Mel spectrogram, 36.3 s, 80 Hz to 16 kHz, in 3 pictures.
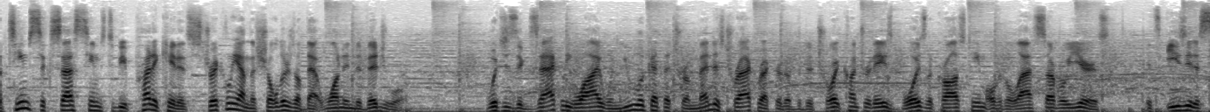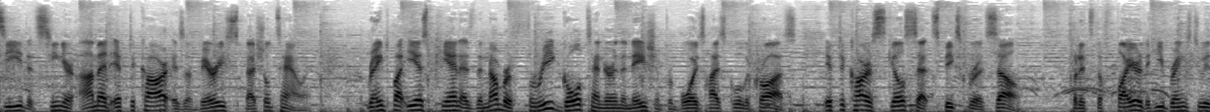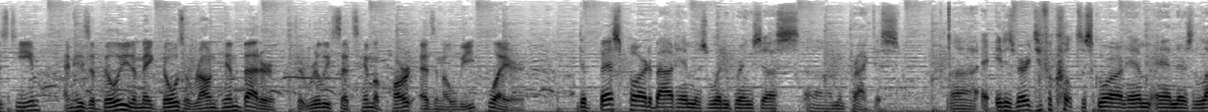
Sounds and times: Speech: 0:00.0 - 0:04.1, 0:04.9 - 0:36.2
Music: 0:00.0 - 0:36.2.

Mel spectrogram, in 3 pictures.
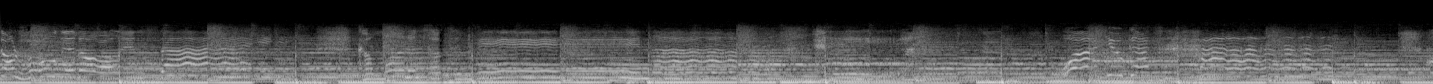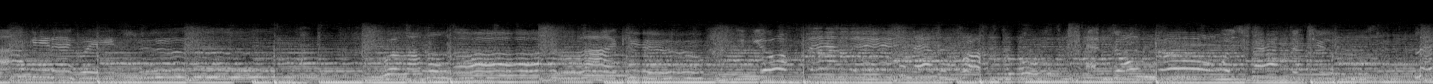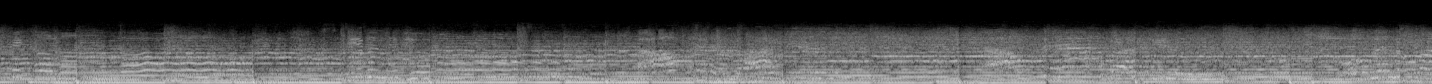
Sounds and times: Pop music: 0:00.0 - 0:42.9
Singing: 0:18.0 - 0:42.9.

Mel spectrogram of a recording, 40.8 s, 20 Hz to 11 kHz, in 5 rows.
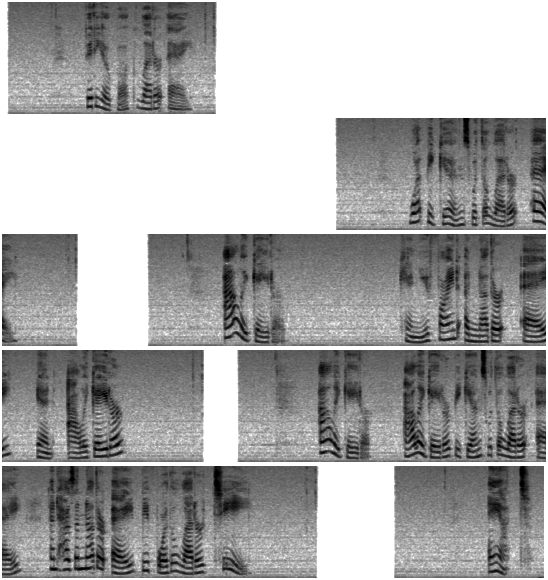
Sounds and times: Speech: 0:01.3 - 0:02.9, 0:14.3 - 0:16.6, 0:19.7 - 0:20.6, 0:22.3 - 0:26.4, 0:29.2 - 0:36.4, 0:40.0 - 0:40.7.

